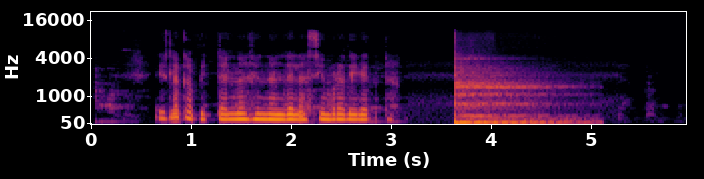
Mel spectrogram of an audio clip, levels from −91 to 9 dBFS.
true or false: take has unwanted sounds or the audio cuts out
true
